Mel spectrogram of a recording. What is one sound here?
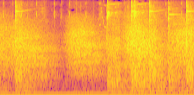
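A sword strikes a monster with short, sharp hits.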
